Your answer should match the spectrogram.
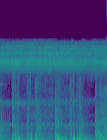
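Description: Horse hooves walking in Lord of the Rings Online, a steady near clip-clop of several footfalls heading down into the valley of Imladris, clear and rhythmic over a faint ambient bed.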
